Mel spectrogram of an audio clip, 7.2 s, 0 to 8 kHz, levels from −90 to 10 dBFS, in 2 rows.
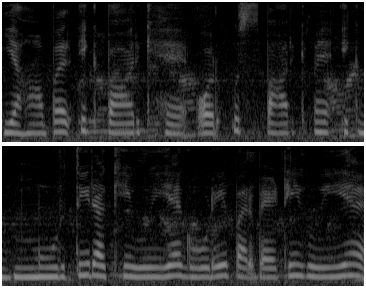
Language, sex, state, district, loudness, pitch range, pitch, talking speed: Hindi, female, Uttar Pradesh, Deoria, -45 LUFS, 200-225 Hz, 205 Hz, 155 wpm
